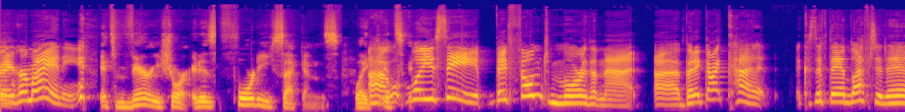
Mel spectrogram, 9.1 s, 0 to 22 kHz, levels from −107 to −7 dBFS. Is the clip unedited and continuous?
no; 2 cuts; at 1.0 s, 2.1 s

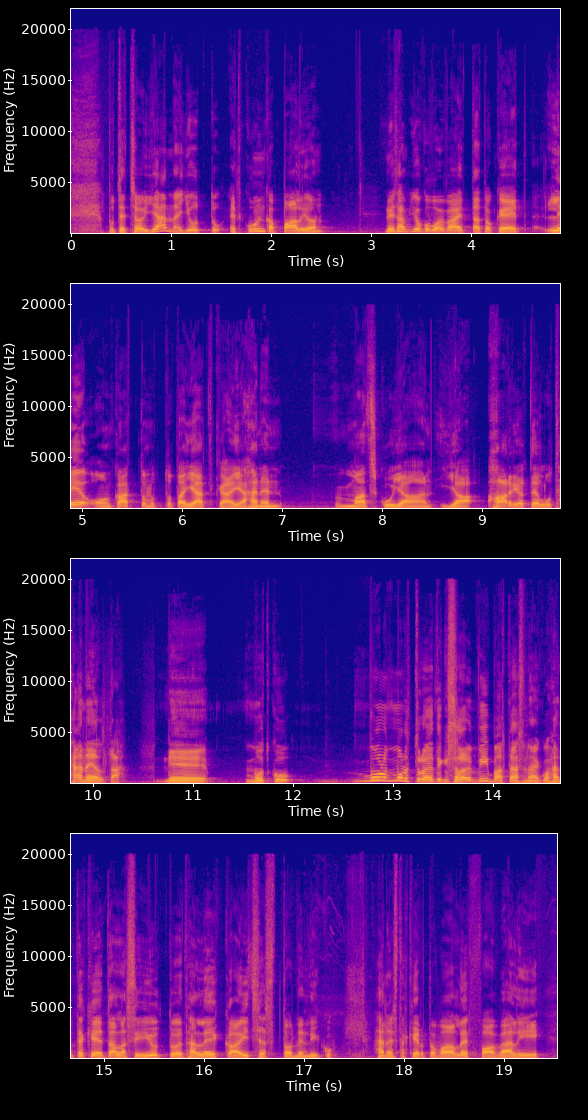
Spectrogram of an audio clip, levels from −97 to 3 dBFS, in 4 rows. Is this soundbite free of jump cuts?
no; 1 cut; at 10.6 s

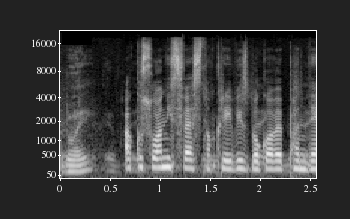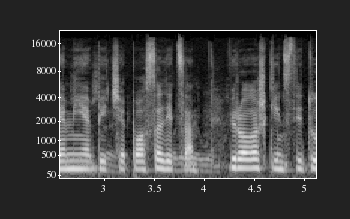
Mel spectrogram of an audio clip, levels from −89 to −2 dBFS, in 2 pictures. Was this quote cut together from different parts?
yes; 1 cut; at 4.1 s

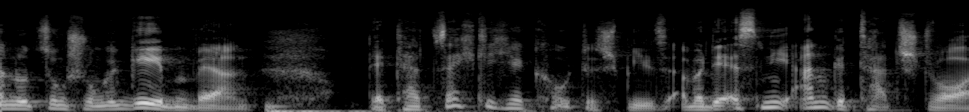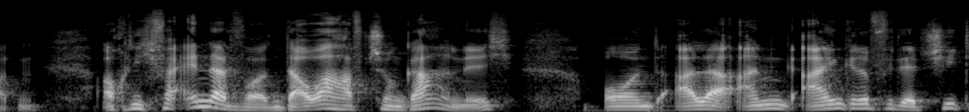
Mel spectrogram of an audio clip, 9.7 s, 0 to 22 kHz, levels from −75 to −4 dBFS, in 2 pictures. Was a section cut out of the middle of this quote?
no; 0 cuts

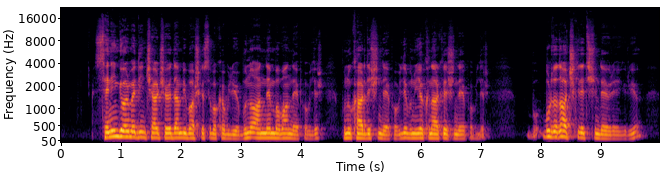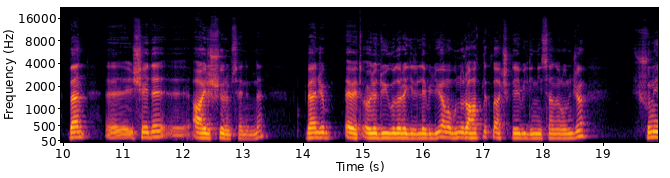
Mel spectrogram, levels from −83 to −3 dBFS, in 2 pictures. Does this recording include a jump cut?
no; 0 cuts

